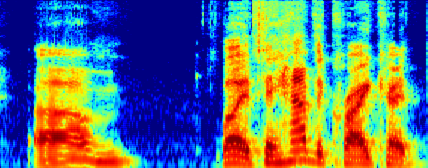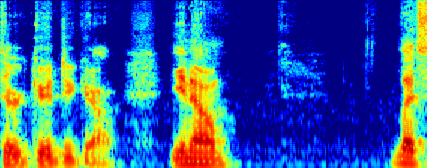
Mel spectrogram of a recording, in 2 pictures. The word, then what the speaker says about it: Cricut: I'm saying Cricut. It's pronounced.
